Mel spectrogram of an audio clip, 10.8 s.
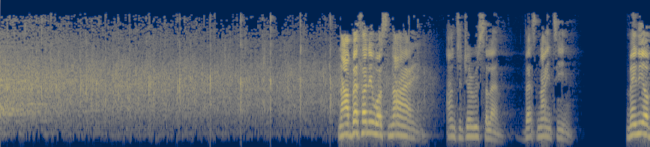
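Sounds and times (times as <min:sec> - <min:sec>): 
crowd clapping: 0:00.0 - 0:07.3
speech: 0:05.6 - 0:09.6, 0:10.4 - 0:10.8.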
